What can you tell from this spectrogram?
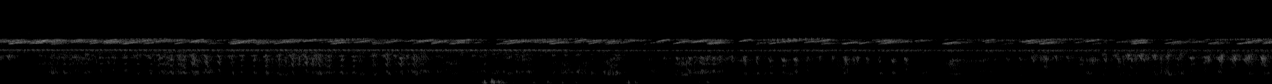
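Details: Night chorus of tree frogs, toads and pond frogs in early spring in Missouri: a dense continuous high peeping band, a steady trill beneath it, and rapid pulsed croaking lower down, with a brief low thump midway.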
